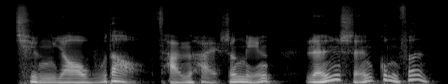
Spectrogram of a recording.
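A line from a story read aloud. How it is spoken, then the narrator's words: Low voice. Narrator (Chinese): 这黑衣人低声说道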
